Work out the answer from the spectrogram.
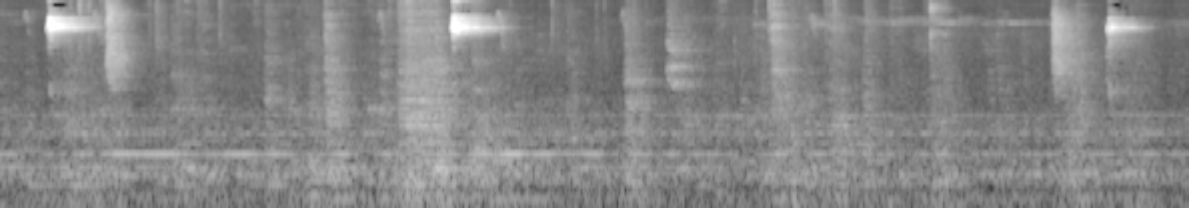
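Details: A female double-collared seedeater caring for her chicks. Three loud, piercing, high whistled notes sound several seconds apart, each followed by a softer echoing note, with faint scattered clicks between them.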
